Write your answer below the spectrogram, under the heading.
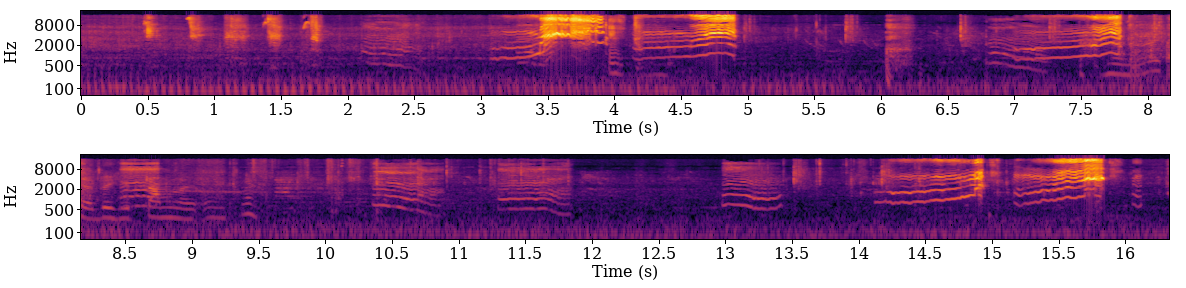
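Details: Yaya's baby monkey screaming for Yoyo's milk: repeated high, wavering harmonic wails that rise and fall, several short loud shrieks near the start and end, with people talking quietly in Vietnamese in the background.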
